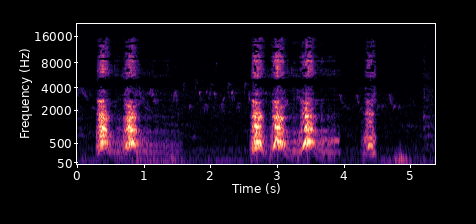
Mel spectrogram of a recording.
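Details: Young male Weimaraner puppy, not yet five months old, alerting at a perceived intruder with a burst of two barks, a pause, three quick barks in a row, then one last bark.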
